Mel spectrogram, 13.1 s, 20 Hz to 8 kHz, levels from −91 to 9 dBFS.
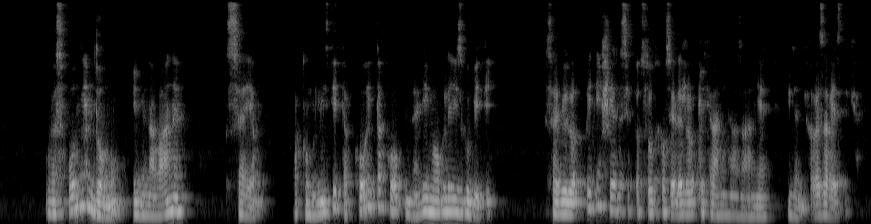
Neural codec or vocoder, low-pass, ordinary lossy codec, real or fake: codec, 16 kHz, 16 kbps, FunCodec, trained on LibriTTS, 50 frames a second; none; none; fake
